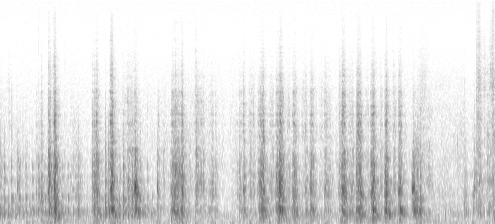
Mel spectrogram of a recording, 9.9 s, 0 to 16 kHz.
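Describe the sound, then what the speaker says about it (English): A long chisel pares a wooden deck beam joint for a 2.4mR sailboat, making repeated short rasping wood shavings strokes in uneven bursts, close and moderately loud, with no talking. "I'm going to quickly switch to a longer chisel"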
